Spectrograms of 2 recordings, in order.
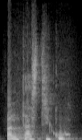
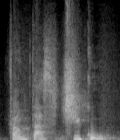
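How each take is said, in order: First: The word is pronounced with Spanish sounds. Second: The word is pronounced with Portuguese sounds. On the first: "Fantastico, Spanish" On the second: "Fantastico, Portuguese"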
